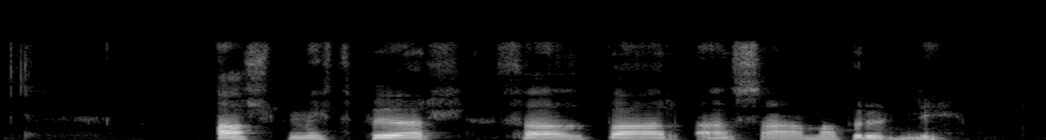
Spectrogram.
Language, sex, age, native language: Icelandic, other, 14, Icelandic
